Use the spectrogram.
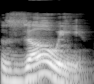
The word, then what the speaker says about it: Zoe: little slow evey patty it's pronounced Zoey in proper French okay thank you I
